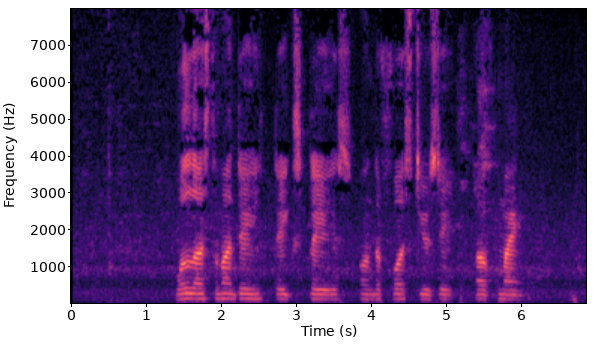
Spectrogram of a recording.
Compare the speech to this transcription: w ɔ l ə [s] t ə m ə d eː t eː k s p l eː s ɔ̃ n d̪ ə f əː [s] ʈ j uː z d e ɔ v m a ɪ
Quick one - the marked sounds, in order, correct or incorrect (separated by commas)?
correct, correct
